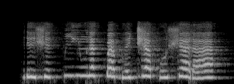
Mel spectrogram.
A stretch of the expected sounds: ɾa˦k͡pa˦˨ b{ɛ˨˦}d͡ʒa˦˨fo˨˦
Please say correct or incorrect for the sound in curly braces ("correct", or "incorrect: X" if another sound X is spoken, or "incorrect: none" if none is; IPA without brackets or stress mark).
correct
